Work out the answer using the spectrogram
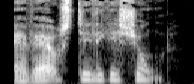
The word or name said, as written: erhvervsdelegation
